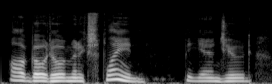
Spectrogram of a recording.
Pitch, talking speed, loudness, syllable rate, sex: 160 Hz, 175 wpm, -15 LUFS, 5.0 syllables/s, male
